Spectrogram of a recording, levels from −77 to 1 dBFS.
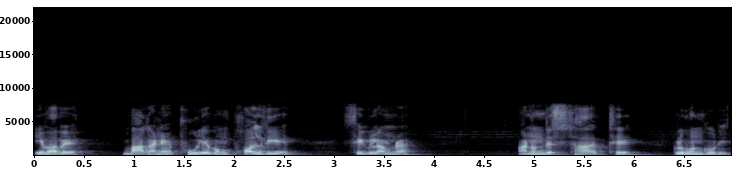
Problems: background sounds at intervals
